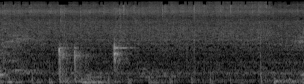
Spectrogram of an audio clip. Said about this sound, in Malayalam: ഇതിലേക്ക് ഞാൻ ആദ്യം വെള്ളിയുള്ളി ഇട്ട് കൊടുക്കാൻ പോവാണ് ഇട്ട് കൊടുത്തിട്ടുണ്ട്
